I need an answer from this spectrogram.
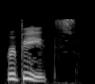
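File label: "repeats", British English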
